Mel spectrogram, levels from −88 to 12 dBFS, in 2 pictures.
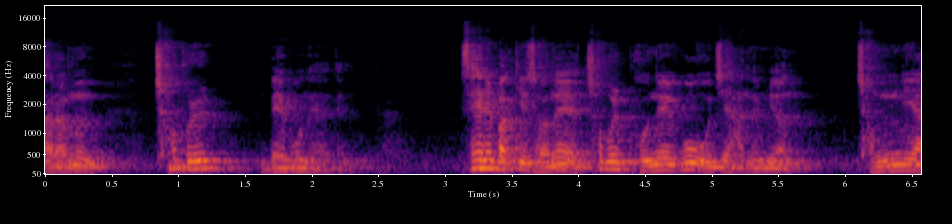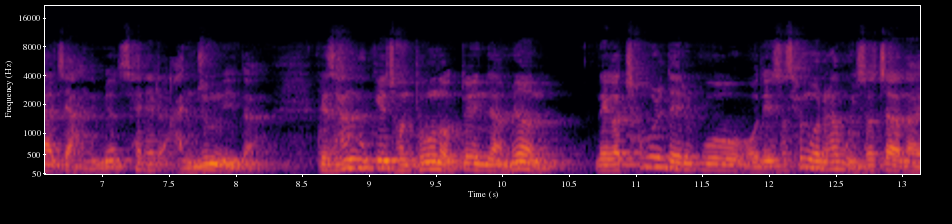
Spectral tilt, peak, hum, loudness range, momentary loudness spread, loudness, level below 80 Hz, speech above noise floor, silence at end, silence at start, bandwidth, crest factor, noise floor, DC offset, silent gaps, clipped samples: -5.5 dB/octave; -10 dBFS; none; 3 LU; 12 LU; -28 LUFS; -64 dBFS; 33 dB; 0 s; 0 s; 12.5 kHz; 18 dB; -60 dBFS; under 0.1%; none; under 0.1%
